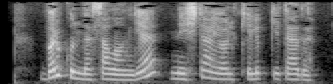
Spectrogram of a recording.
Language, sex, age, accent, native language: Uzbek, female, 18-24, Navoiy, Uzbek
